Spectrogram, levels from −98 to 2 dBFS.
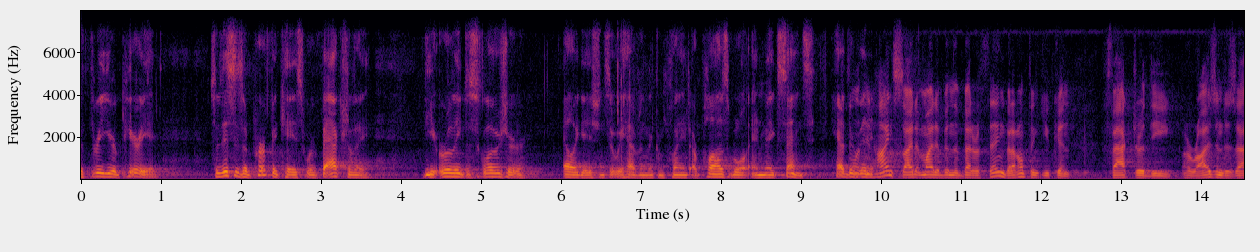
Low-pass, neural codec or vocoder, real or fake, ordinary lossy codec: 7.2 kHz; none; real; Opus, 32 kbps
